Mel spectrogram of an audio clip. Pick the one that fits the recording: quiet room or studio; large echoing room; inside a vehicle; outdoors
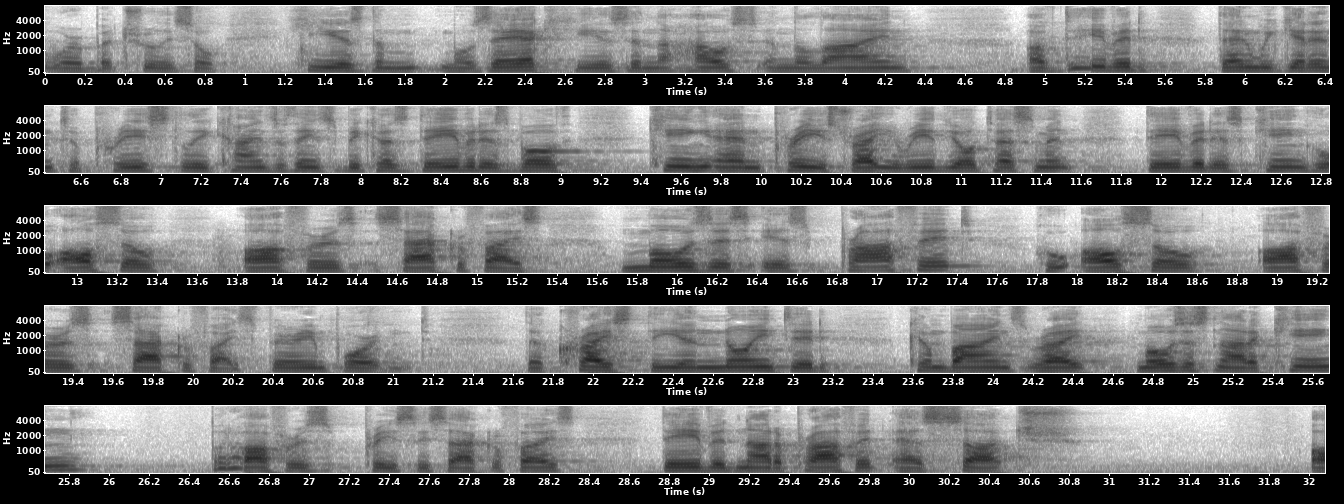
large echoing room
